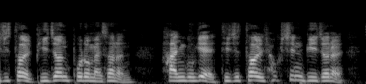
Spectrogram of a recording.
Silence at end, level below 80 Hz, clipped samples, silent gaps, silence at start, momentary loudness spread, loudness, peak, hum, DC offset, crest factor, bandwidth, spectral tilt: 0.25 s; -58 dBFS; under 0.1%; none; 0 s; 8 LU; -23 LUFS; -6 dBFS; none; under 0.1%; 18 dB; 7.6 kHz; -3 dB/octave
